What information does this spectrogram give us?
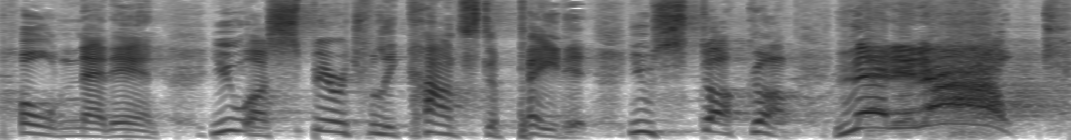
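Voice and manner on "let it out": much higher, louder, slow exhortation; preaching shout. Real, not acted. Preacher urging the congregation to let it out. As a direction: drive it home, shouting.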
